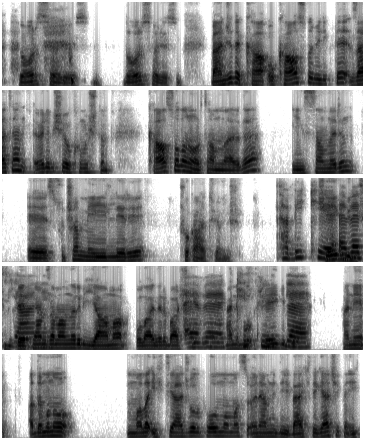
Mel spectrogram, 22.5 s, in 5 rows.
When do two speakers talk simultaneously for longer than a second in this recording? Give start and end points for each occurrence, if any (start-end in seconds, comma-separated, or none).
12.9-14.2, 15.8-17.3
